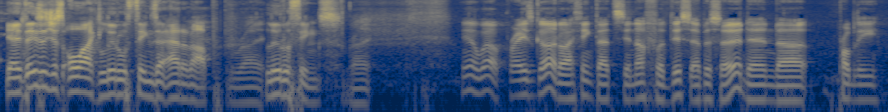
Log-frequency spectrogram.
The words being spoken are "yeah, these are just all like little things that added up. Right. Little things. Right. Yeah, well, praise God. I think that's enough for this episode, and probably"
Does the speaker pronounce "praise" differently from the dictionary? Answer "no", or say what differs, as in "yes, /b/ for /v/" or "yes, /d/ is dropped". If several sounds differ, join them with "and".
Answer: no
